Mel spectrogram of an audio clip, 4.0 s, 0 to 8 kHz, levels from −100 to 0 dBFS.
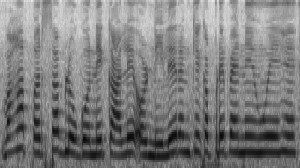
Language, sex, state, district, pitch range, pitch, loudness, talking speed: Hindi, female, Uttar Pradesh, Lalitpur, 270-295 Hz, 290 Hz, -12 LUFS, 210 wpm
